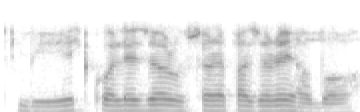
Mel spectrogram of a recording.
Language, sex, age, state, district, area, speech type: Assamese, male, 30-45, Assam, Sonitpur, rural, conversation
